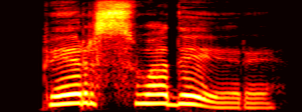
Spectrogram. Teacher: the stress in this infinitive verb falls on the second to last syllable, so we say persuadere because it comes from the Latin suadere, to convince.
